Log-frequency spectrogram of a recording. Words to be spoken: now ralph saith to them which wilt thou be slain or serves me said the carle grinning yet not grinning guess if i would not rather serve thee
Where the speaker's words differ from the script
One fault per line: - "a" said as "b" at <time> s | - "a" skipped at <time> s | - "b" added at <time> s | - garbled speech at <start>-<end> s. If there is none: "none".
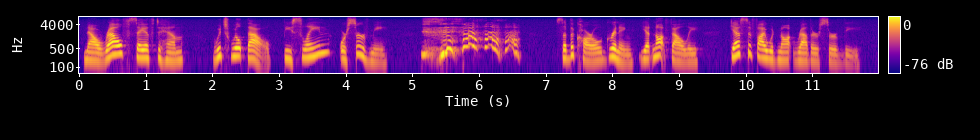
- "them" said as "him" at 1.2 s
- "serves" said as "serve" at 4.0 s
- "grinning" said as "foully" at 8.8 s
